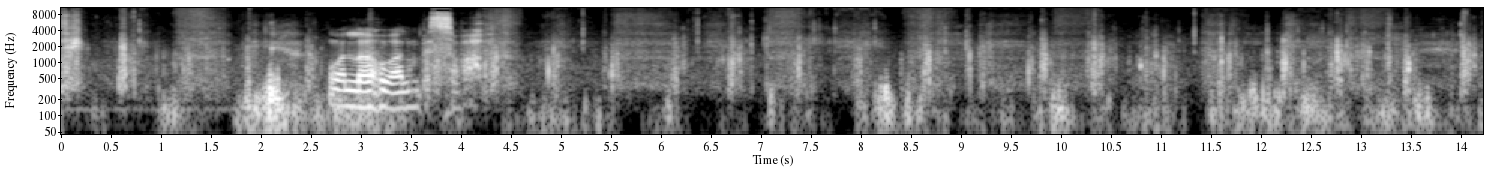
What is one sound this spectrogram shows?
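Footsteps crunch on loose gravel and stones.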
